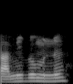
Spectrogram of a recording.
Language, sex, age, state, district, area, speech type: Bodo, male, 30-45, Assam, Chirang, rural, conversation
